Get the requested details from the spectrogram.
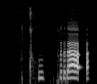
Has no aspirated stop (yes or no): no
